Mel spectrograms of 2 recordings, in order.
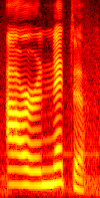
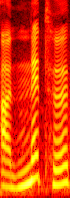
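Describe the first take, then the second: First: It is said in Herborn dialect. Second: It is said in standard German.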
